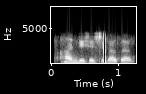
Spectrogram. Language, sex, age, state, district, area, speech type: Punjabi, female, 18-30, Punjab, Pathankot, rural, conversation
